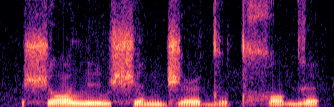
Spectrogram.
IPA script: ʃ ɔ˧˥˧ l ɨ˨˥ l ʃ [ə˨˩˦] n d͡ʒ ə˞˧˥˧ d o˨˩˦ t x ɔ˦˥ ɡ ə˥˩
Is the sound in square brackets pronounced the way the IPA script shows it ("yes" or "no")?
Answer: yes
